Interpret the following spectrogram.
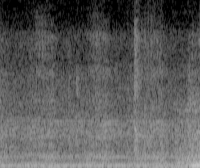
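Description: Glass-bottom tour boat's motor running with a steady low hum as the boat moves slowly. A single faint click a little past halfway.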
